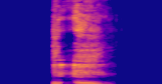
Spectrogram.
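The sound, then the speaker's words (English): A single short throat clearing by a speaker who had not muted the microphone, a rough two-part "ahem" lasting well under a second, fairly loud, with silence before and after and no talking. “I had to clear my throat a little bit and I didn't hit my mute button.”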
